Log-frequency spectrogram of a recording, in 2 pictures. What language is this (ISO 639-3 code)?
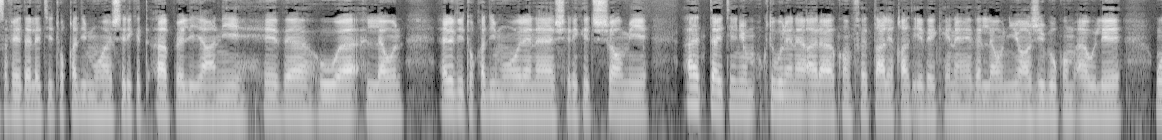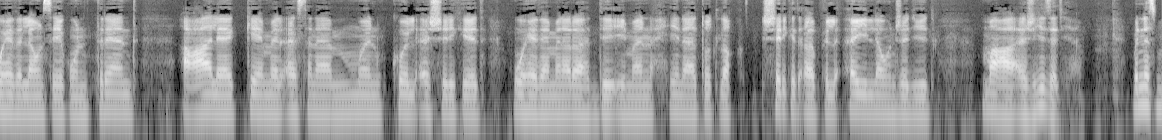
ara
